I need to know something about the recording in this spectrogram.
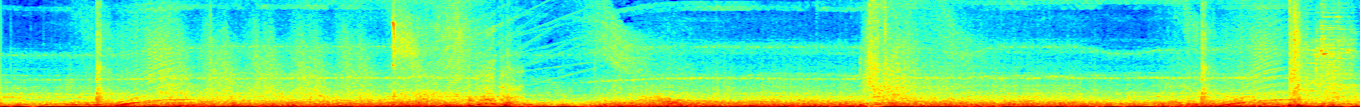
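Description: Whooshes sweep past as the craft speeds through the track.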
